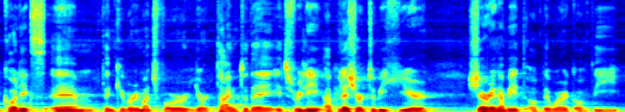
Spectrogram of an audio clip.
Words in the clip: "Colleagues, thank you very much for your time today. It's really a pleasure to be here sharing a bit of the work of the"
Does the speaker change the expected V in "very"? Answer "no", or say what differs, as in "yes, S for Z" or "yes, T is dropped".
no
